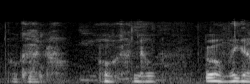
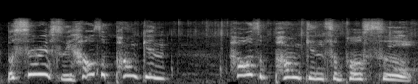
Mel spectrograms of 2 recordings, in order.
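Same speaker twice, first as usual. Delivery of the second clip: very high exasperated outcry; 11 semitones higher than usual. Real, not acted. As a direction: complain in disbelief. Exasperated complaint.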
